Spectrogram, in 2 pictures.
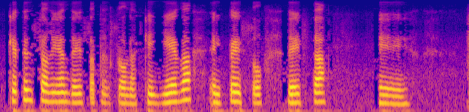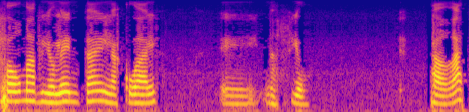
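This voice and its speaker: Slow, patient woman lecturing. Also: medium pitch, a little hiss or hum, low-quality recording. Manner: explanatory, slows to spell out pronunciations, frequent "eh" pauses. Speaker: Bible studies lecturer. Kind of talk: lecture on Hebrew names.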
